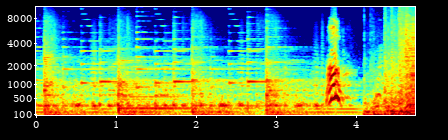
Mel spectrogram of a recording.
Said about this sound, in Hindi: ये कुत्ता अदालत में क्या कर रहा है?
